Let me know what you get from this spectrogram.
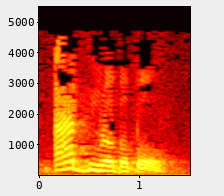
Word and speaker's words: admirable: That which is praiseworthy, or as the New International Version renders it, that which is admirable. Admirable. Can't say it. Admirable. Ah, I got it out. I always want to get in an extra syllable when I say admirable.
